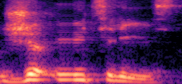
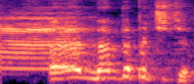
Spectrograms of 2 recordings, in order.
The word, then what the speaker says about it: J'utilise: You're saying je utilise. Is that correct? To keep them separate. Susie, how do you say I have? How do you say I live? J'habite. How do you say I use? J'utilise. J'utilise. Good job. Say for me, I use this money for coffee. J'utilise. Not je n'utilise.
